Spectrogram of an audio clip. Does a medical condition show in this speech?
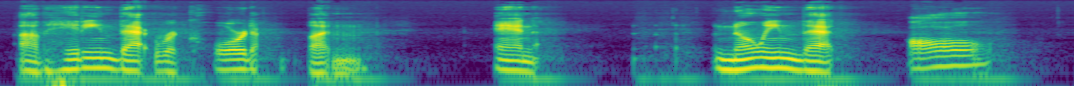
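Yes: stuttering; stutter since childhood, 20 years speech therapy first on fluency, hypnosis, military hypnotherapist on mental health; here prolonged sounds, blocks.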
